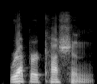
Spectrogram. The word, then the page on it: Repercussion: American English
